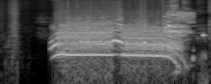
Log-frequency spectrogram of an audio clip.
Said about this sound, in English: First off, I got to scream into my pillow here real quick.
